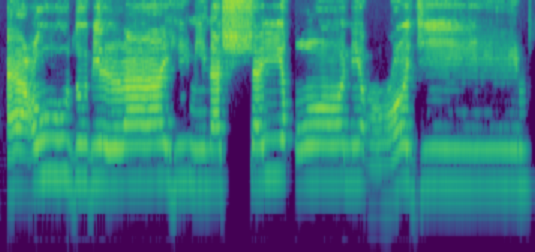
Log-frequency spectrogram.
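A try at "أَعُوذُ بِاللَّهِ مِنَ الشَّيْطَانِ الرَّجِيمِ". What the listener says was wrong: Hati-hati jimnya, jangan cim-cim. Ini rojim, jelaskan jimnya.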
